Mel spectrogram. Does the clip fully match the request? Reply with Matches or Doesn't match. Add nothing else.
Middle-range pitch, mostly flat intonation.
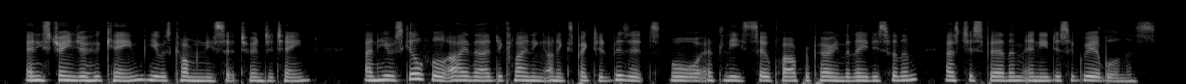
Matches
